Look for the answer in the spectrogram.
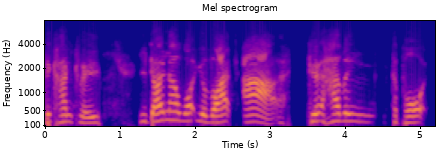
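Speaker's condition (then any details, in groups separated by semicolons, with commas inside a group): Cerebral palsy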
